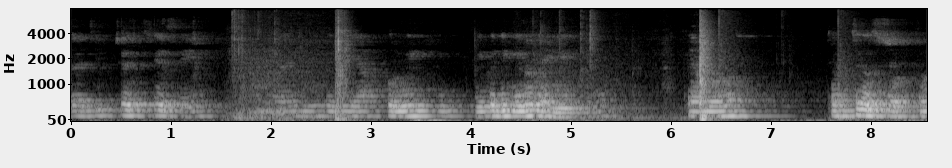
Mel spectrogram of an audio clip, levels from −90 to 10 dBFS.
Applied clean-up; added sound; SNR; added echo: none; Drawer open or close; 12 dB; reverberation time 0.9 s.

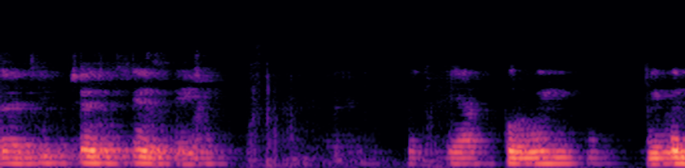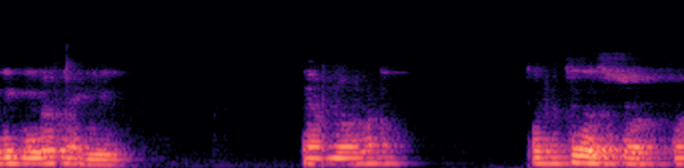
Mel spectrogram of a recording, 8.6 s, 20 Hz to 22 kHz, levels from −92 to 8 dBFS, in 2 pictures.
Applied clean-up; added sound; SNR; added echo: neural mask model DeepFilterNet 3.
